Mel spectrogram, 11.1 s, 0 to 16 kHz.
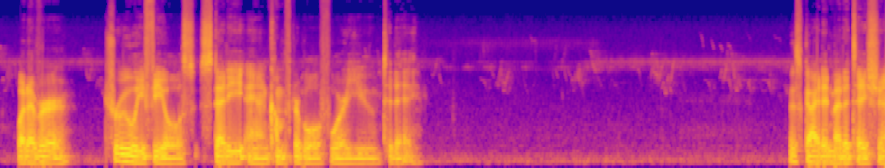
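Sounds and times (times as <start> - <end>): bird chirps: 0.0 - 11.0
man speaking: 0.2 - 5.2, 9.9 - 11.0.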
